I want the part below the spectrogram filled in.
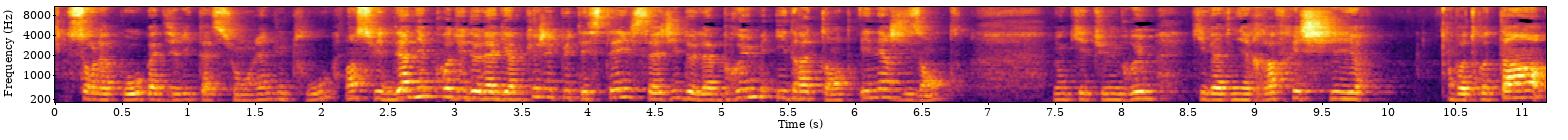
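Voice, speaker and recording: A woman's voice: medium pitch, a little mellow, echoey room. A woman in her late thirties giving a casual beauty product review, chatty and full of small fillers and restarts. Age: late 30s. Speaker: beauty vlogger.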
